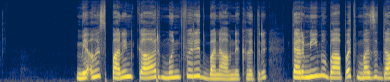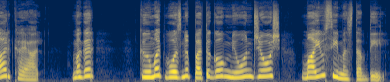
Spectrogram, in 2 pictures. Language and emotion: Kashmiri, sad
